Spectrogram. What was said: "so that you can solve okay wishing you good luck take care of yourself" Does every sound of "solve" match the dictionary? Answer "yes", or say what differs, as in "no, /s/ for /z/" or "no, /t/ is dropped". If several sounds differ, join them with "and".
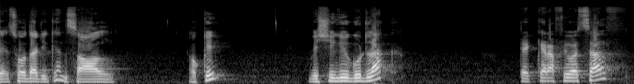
no, /v/ is dropped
